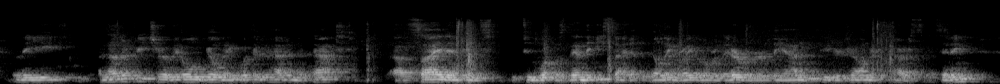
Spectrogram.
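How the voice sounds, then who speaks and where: A man speaks at a fairly quick pace in a fairly low pitch, his intonation flat and monotone, with audible room echo. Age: 70s. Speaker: church elder. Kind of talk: reminiscence speech. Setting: church service with audience. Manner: halting, many fillers.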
